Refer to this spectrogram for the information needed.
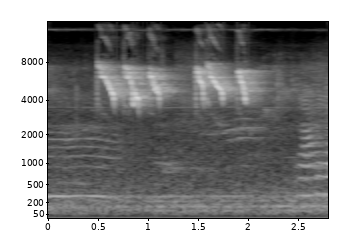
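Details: Mountain white-eye singing in the style locally called "ngalas": two quick bursts of high, thin, sweeping notes, each made of three sharply down-slurred chirps, about a second apart, over a faint steady low hum.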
